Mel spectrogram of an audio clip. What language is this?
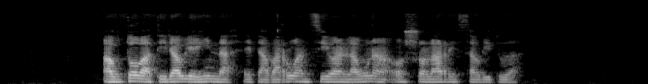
Basque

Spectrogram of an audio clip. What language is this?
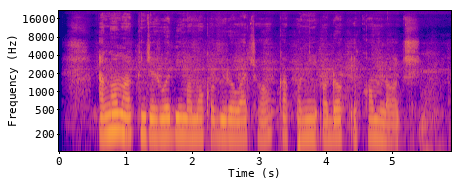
Luo (Kenya and Tanzania)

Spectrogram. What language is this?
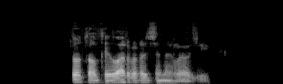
Catalan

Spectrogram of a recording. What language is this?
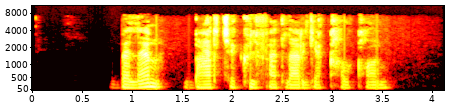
Uzbek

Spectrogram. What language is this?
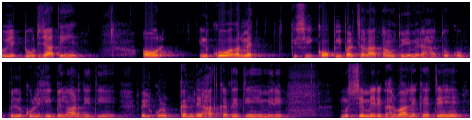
Hindi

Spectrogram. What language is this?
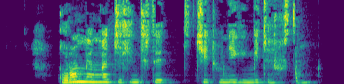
Mongolian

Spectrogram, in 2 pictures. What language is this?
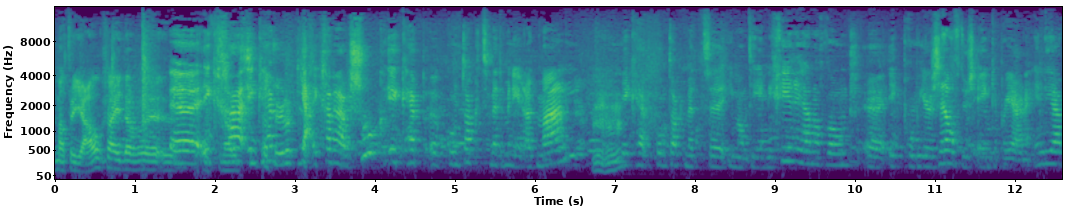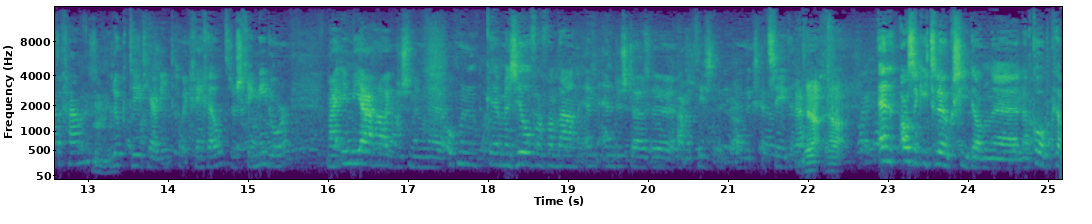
Dutch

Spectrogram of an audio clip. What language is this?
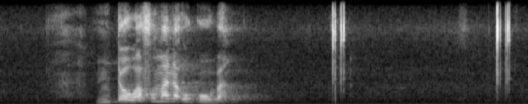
Xhosa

